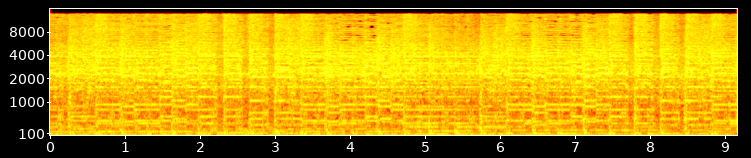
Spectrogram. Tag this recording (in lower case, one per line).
music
